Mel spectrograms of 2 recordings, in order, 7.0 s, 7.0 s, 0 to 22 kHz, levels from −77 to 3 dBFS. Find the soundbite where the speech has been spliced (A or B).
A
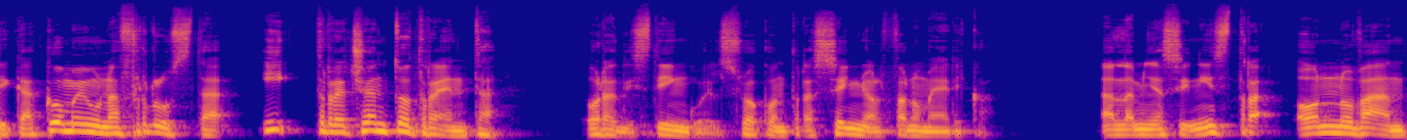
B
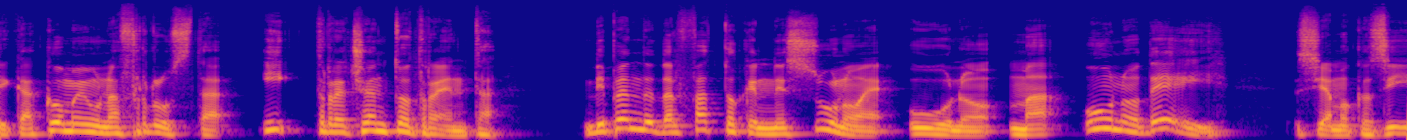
B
